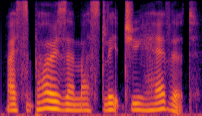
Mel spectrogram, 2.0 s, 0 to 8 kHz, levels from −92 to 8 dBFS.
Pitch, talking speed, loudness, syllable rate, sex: 165 Hz, 235 wpm, -19 LUFS, 5.3 syllables/s, female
